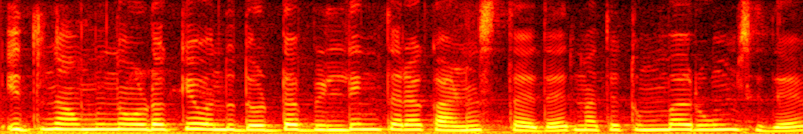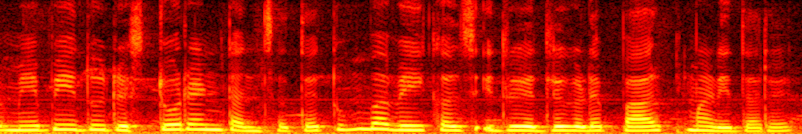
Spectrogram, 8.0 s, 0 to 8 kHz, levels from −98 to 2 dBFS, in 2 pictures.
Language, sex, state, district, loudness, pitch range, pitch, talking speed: Kannada, female, Karnataka, Shimoga, -15 LUFS, 240-290 Hz, 270 Hz, 180 wpm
